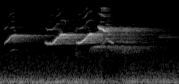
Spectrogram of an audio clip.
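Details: Short phrase of tuí-tuí song from a double-collared seedeater: a continuous run of bright whistled notes rising and falling, with a faint low rumble behind.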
